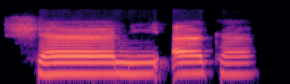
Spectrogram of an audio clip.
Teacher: Dari pangkal tenggorokan a, kuatkan bacanya. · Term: hamzah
